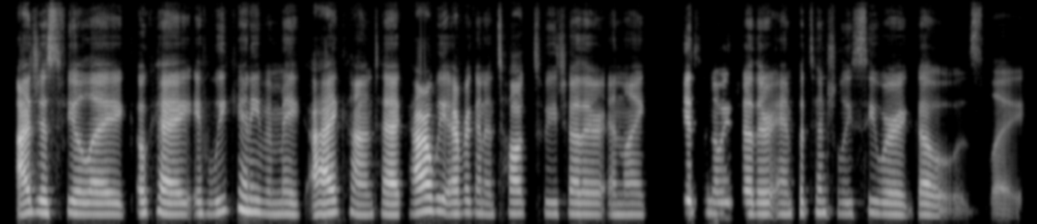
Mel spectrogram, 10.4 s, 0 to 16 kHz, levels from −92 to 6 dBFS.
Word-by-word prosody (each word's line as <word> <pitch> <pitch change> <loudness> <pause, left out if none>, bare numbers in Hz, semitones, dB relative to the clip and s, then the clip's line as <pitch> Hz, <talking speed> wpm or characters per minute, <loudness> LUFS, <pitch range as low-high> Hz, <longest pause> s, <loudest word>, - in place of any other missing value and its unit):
I 185 - +8
just 190 -2 -2
feel 185 -3 -1
like, 175 -1 +1
okay, 185 -2 +3
"If 185 -1 -6
we 195 +5 -5
can't 230 -1 -1
even 185 -4 -4
make 175 -1 -4
eye 180 +2 +6
contact, 170 -1 +1
how 195 +4 +9
are - - +4
we 215 -1 -2
ever 185 +2 +2
gonna 185 -3 -9
talk 185 +1 -2
to 190 - -17
each 180 0 -12
other 175 -1 -1
and, 170 -1 -11
like, 170 0 -7 0.4
get 195 - +3
to 200 - -17
know 180 -1 -7
each 180 -1 -7
other 180 -1 +1
and 180 0 -8
potentially 195 -1 -10
see 190 +2 -11
where 175 -1 -2
it 165 - -8
goes?" 170 -3 -7
Like - - -16
180 Hz, 200 wpm, -23 LUFS, 175-190 Hz, 0.4 s, how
